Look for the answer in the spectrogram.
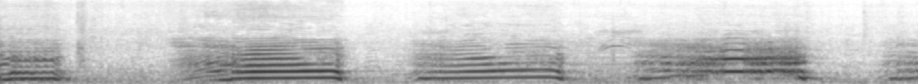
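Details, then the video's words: Ploughing cattle in Indonesia, rampaging hard enough to break the iron: a series of loud, nasal moos, each about half a second long, rising at the start and then holding steady, with short pauses between calls. "SAPI NGAMUK MBAJAK SAMPE JEBOL BESINYA"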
